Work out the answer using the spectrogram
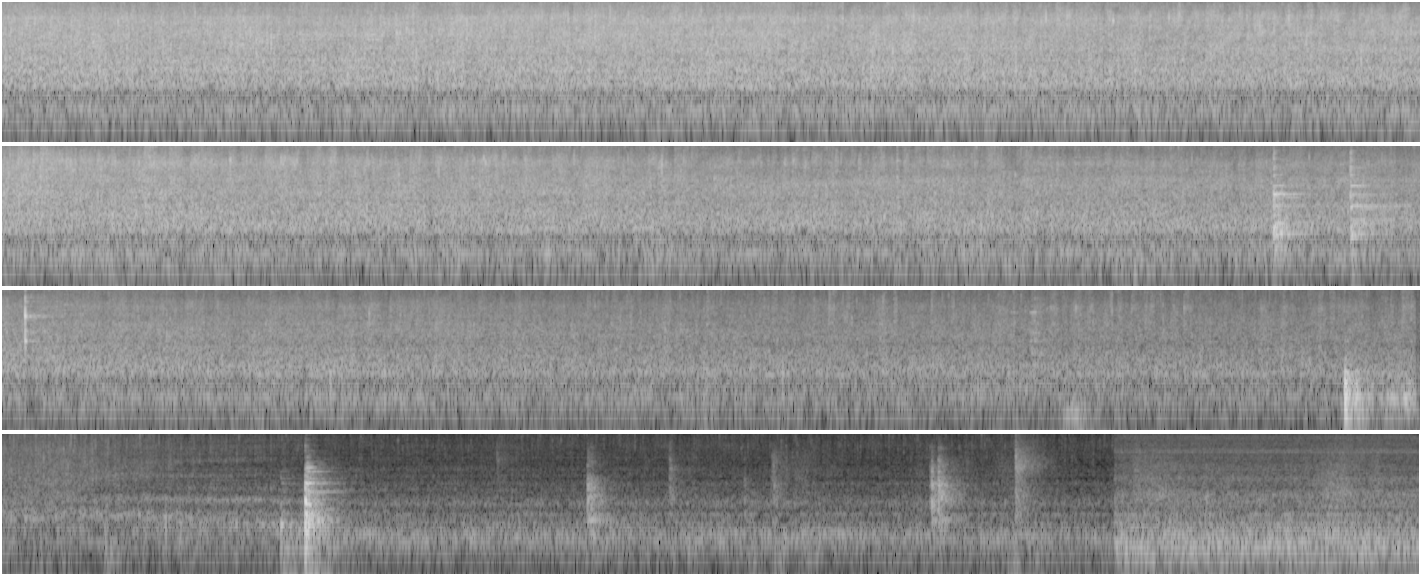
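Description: Chicken thighs and mushrooms sizzling in teriyaki sauce in a cast-iron skillet. The sizzle is steady at first and slowly dies away, and a few sharp clicks follow near the end.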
